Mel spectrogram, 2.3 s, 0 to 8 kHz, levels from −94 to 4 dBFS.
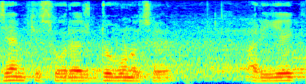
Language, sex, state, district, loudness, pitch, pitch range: Garhwali, male, Uttarakhand, Tehri Garhwal, -15 LUFS, 125 Hz, 115-130 Hz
